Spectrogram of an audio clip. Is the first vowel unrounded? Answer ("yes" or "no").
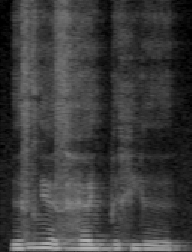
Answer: yes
